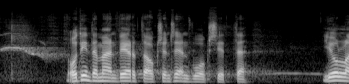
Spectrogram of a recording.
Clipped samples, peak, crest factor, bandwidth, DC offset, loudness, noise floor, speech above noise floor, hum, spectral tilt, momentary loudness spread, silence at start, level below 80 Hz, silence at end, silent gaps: under 0.1%; -2 dBFS; 16 dB; 13.5 kHz; under 0.1%; -17 LUFS; -41 dBFS; 26 dB; none; -5 dB/octave; 13 LU; 0 s; -62 dBFS; 0 s; none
